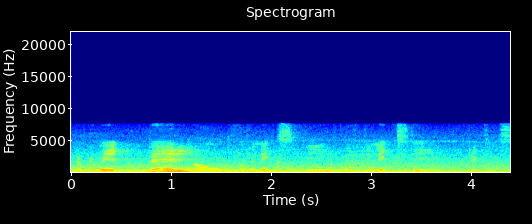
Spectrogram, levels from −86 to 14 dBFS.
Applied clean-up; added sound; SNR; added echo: none; Bowed string instrument; 13 dB; none.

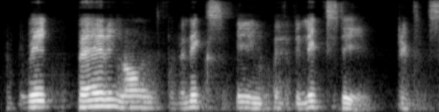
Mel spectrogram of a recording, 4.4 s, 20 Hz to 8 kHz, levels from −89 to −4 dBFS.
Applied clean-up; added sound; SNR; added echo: neural mask model DeepFilterNet 3.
